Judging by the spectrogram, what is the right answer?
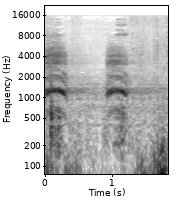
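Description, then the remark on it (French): Two harsh, raspy crow caws ring out one right after the other with a short pause between, loud and abrupt against a quiet, hollow background, from a bird in an abandoned room in Pripyat. “Saloperie de Piaf.”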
